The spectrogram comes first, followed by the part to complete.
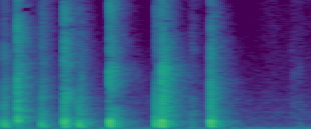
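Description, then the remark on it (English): Hands clap briskly in a round of applause for the speaker's sister, a freshman at Mizzou: about six sharp, fairly loud claps in a slightly uneven rhythm over a second, then a quick fade to quiet. No one speaks. “Round of applause.”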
